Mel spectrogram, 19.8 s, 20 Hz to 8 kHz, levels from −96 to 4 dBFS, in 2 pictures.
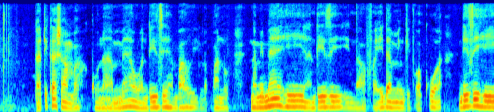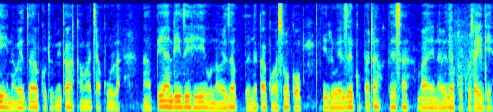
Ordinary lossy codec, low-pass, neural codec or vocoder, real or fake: MP3, 64 kbps; 7.2 kHz; codec, 16 kHz, 4 kbps, FreqCodec, larger model; fake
